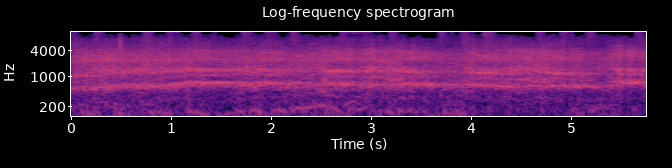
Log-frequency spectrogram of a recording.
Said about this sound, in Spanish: desde el fondo sur se escuchan esos gritos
